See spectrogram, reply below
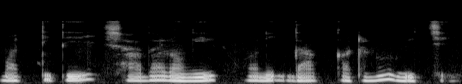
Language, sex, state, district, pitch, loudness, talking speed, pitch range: Bengali, female, West Bengal, Cooch Behar, 180 Hz, -15 LUFS, 90 wpm, 170-190 Hz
